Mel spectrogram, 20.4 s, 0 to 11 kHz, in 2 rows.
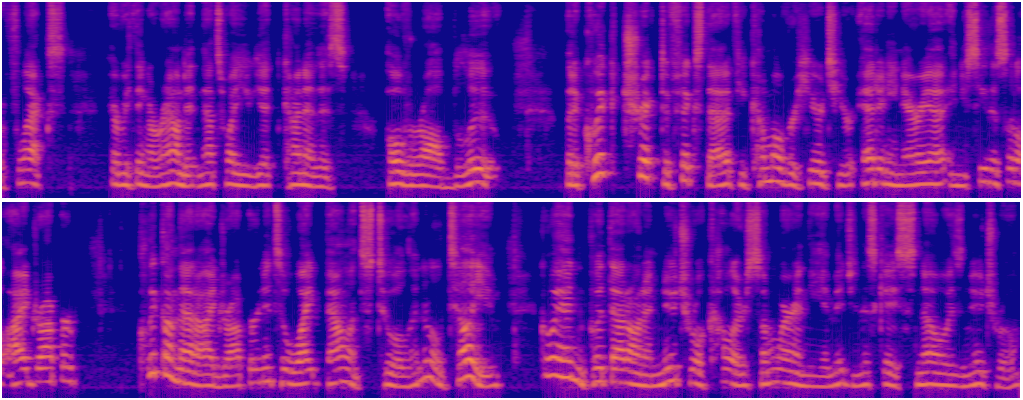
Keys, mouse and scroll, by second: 11.9 click, 19.9 click.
